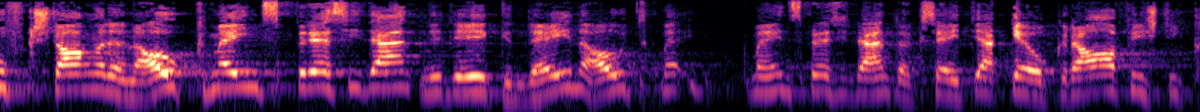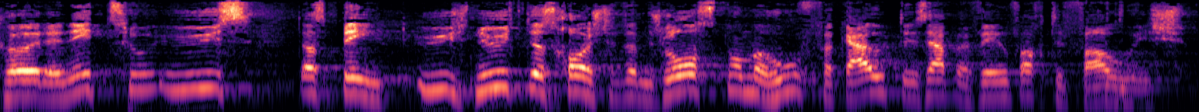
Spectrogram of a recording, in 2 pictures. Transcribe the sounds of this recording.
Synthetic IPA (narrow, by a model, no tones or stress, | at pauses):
ufkʃtɑŋːənənɑlt̚kmɛɪnsprɛsidæntnɪdɪːɾɡ̥əndɛɪnəɑltkkmɛɪnspɾɛsidænt̪ɛksɛɪtjɑɡ̥eoɡ̥ɾɑːfiʃd̥iːkʰøːɾənɪt̚t͡suyːs | d̥ɑsb̥ɾɪŋtyːsnyːtd̥ɑsχɔʃtət̪ɑmʃlʊsnʊməhuːfəɡ̥æltːəsæbəfɪːlfɑχd̥əɾfɑlɪʃ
